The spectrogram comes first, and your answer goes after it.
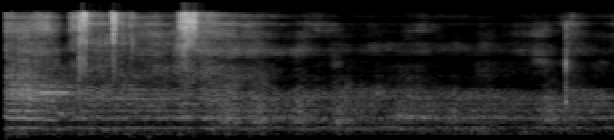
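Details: Bees in agricultural fields of Guatemala; steady low droning buzz throughout, with a few sharp clicks and brief broadband bursts early on.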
